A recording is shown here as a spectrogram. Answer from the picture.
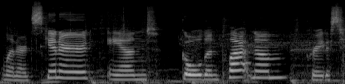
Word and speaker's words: Lynyrd Skynyrd: Then I have Unanswerable Lust by Luxuria, and some Lynyrd Skynyrd, pronounced Lynyrd Skynyrd, and Gold and Platinum, Greatest Hits.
